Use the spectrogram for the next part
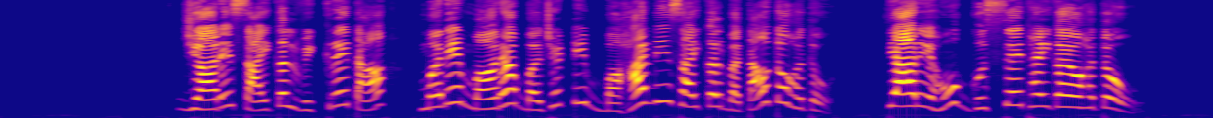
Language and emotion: Gujarati, angry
